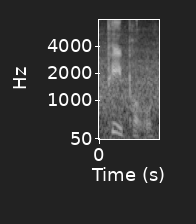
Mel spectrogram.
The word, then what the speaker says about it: pipal: Uh but anyway, that's what a people is. It's pronounced the same way as people, as in lots of men and women.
